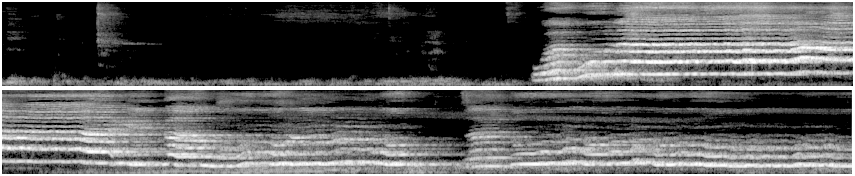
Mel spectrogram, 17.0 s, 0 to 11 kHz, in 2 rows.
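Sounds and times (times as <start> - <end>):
boy reciting melodically: 5.3 - 17.0.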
